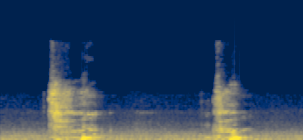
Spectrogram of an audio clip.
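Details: Adult woman who is unwell, during a sneezing, nose-blowing and coughing challenge, says she is short of breath: two short, harsh coughs about a second and a half apart, each with a brief voiced end.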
